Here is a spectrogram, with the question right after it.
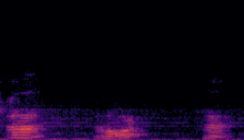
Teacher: যার ফলে দুইটা শব্দ মিলে গেছে, কিন্তু আপনাকে খেয়াল করতে হবে যে এই হাটা করবো হলো কি দিয়ে, হ্যাঁ, হালকা হ দিয়ে, আর এটা গলা থেকে নরম হওয়া। এটা ফ্যাস ফ্যাসা একটা শব্দ দিবে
